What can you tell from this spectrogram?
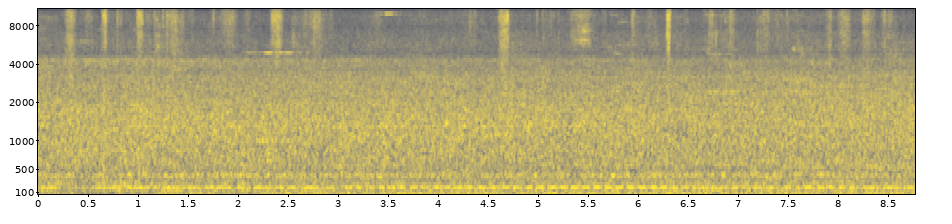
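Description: Steady city traffic noise with a constant low hum running through it.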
